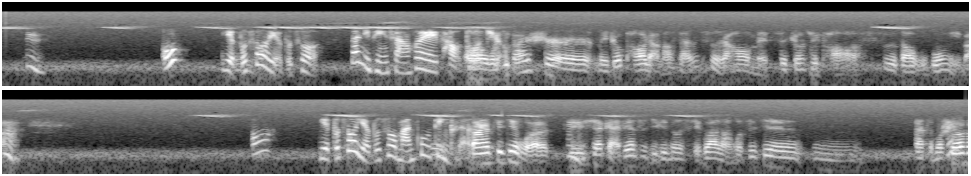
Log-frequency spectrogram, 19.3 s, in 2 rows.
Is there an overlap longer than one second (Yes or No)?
No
